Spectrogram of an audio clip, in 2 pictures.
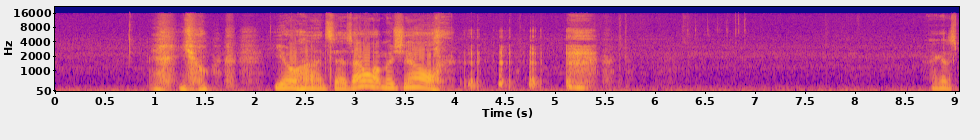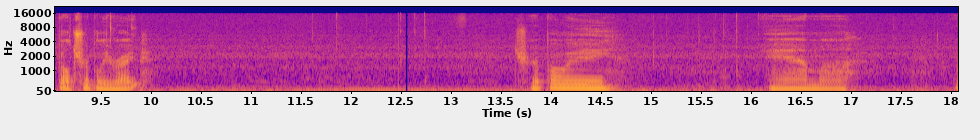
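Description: A middle-aged man talks calmly into a microphone, with pauses.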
